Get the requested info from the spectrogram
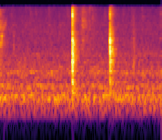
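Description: Two sharp clicks about half a second apart from a small plastic cosmetics jar being handled, over a steady low hum in the room.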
